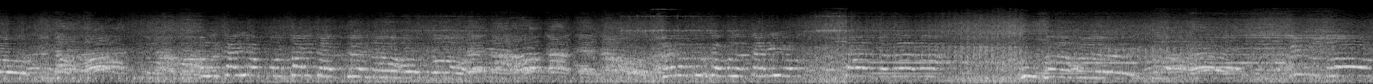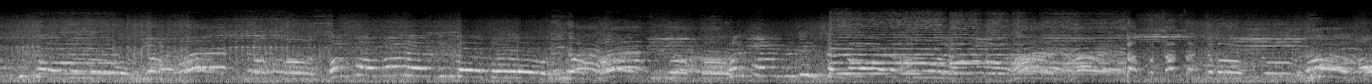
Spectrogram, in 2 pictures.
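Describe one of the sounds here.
A man speaks loudly and steadily.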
